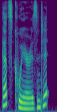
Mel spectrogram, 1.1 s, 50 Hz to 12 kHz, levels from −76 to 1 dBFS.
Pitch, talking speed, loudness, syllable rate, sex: 200 Hz, 210 wpm, -17 LUFS, 4.4 syllables/s, female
